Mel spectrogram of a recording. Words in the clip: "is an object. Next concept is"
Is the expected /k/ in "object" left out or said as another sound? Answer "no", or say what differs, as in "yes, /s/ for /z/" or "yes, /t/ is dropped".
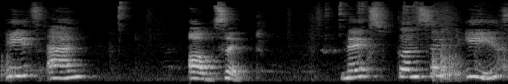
yes, /k/ is dropped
